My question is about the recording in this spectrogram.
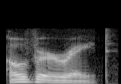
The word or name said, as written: overrate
